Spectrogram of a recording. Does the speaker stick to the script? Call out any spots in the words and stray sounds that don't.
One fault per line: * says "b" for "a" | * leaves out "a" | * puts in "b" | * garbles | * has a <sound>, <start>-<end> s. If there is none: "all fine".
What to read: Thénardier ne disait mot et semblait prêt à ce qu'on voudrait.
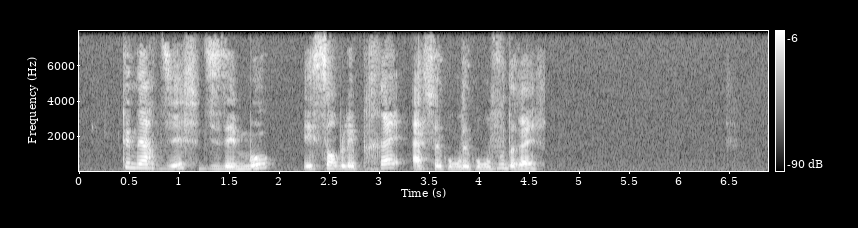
* leaves out "ne"
* puts in "qu'on"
